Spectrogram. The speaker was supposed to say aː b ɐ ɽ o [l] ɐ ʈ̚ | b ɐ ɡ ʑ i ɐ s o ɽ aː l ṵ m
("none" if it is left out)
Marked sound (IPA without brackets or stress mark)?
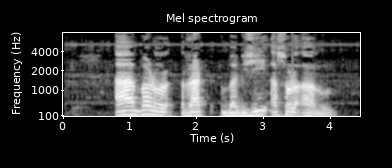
ɾ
